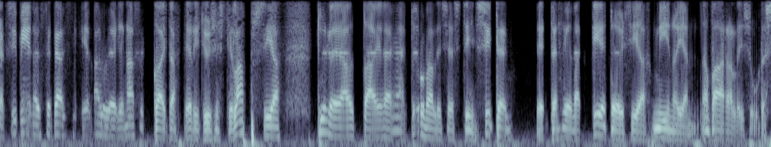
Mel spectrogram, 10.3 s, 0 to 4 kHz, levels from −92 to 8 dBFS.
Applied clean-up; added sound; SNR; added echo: neural diffusion model UNIVERSE++.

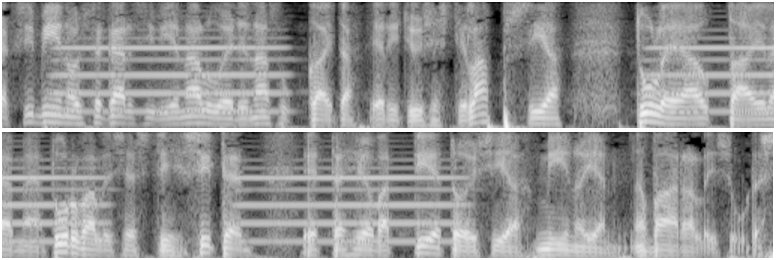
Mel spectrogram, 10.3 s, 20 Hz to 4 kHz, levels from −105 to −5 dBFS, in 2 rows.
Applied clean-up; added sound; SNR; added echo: none; Wind instrument, woodwind instrument; 7 dB; none.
